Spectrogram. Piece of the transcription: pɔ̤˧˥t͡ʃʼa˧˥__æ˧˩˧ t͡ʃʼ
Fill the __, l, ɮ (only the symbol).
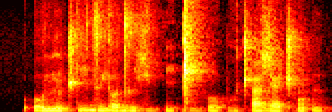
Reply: ɮ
